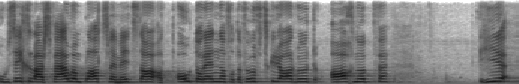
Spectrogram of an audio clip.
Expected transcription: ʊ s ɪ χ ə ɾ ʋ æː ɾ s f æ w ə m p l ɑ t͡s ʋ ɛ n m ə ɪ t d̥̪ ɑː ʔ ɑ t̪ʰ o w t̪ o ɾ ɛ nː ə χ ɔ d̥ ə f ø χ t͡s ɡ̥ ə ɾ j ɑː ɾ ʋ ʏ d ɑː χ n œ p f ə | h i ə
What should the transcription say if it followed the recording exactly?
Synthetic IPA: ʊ s ɪ χ ə ɾ ʋ æː ɾ s f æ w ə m p l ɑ t͡s ʋ ɛ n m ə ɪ t͡s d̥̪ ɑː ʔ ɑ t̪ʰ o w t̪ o ɾ ɛ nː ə f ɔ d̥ ə f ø f t͡s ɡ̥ ə ɾ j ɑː ɾ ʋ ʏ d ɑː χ n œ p f ə | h i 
